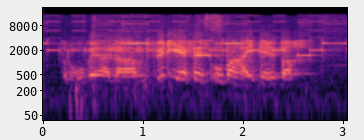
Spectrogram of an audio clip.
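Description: A new digital fire brigade radio pager sounds its alert for the Oberheidelbach fire brigade, a loud run of shrill electronic beeps that step between pitches and continue for about three seconds.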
